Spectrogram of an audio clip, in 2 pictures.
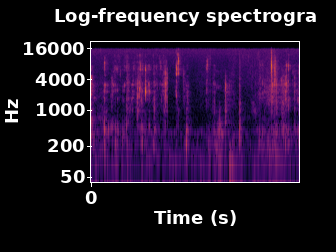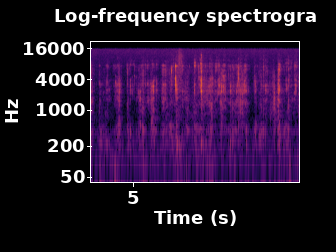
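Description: A person chewing sushi close to the microphone: soft, wet mouth sounds with many small, irregular clicks and smacks.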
